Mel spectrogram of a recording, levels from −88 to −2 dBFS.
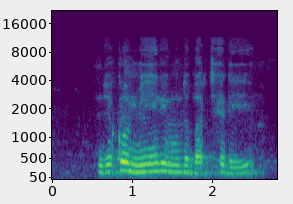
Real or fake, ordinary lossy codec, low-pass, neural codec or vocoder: real; Opus, 16 kbps; 10.8 kHz; none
